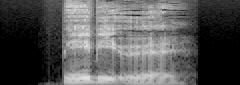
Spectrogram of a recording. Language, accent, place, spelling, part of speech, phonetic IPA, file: German, Germany, Berlin, Babyöl, noun, [ˈbeːbiˌʔøːl], De-Babyöl.ogg
- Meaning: baby oil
